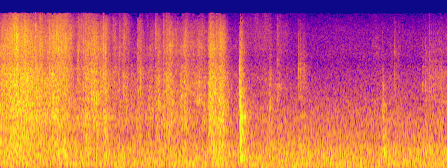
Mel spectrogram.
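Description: Plastic packaging bag rustling and crinkling as it is pulled off an electric unicycle. The sound is busiest at first, with a few sharper crinkles about two seconds in.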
